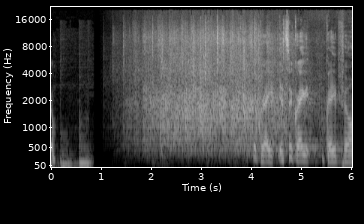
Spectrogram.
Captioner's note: audience applauding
